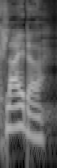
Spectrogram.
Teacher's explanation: Notice the pronunciation of the ER ending. The R is just suggested, not pronounced very clearly.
